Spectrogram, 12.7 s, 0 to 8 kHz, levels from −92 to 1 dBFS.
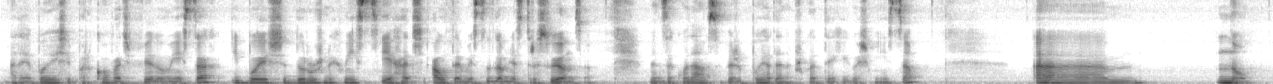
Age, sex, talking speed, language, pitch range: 20-39, female, 150 wpm, Polish, 155-180 Hz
